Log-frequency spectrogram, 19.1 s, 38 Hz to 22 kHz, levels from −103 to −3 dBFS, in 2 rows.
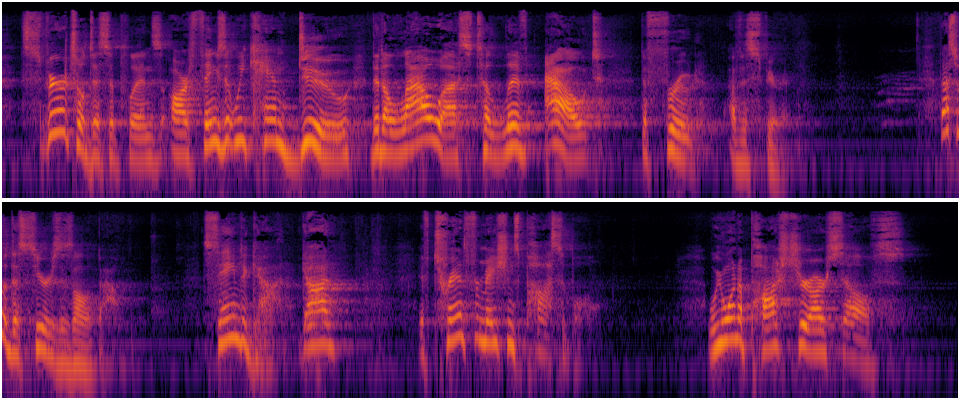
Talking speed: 120 wpm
